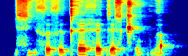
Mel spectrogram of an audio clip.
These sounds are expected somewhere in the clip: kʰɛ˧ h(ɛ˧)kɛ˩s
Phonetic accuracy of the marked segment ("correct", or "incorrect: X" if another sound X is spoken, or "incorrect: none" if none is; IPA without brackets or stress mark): correct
